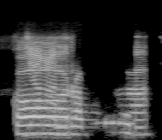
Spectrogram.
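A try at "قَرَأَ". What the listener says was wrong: Jangan dibaca qoro'a. Kalau qoro'a itu kan ketarik ko-nya jadi dia panjang. Qoro'a.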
